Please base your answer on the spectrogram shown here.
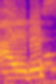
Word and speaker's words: Aedes: apa nyamuk nyamuk apa nyamuk apa Hah nyamuk Aedes aigipti bacanya Aedes ya iya ya jadi demam berdarah itu eh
